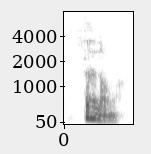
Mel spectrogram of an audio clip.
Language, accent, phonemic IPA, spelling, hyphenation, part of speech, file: English, Southern England, /ˈfɜːlɒŋ/, furlong, fur‧long, noun, LL-Q1860 (eng)-furlong.wav
- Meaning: A unit of distance equal to one-eighth of a mile (220 yards, or 201.168 metres), now mainly used in measuring distances in farmland and horse racing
